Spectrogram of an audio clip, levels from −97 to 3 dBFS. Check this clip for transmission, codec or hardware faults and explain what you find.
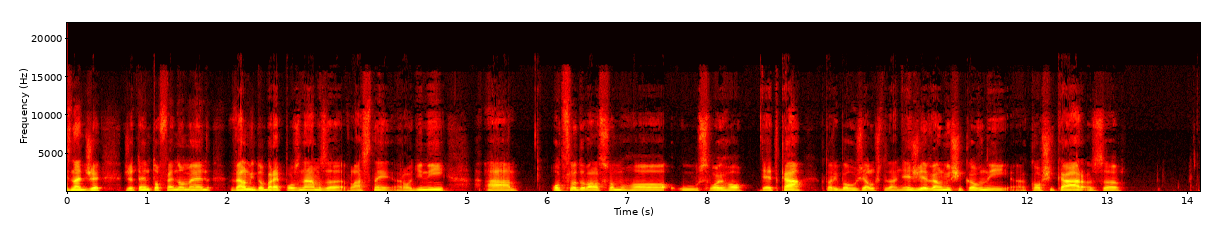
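No transmission, codec or hardware faults are audible here.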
